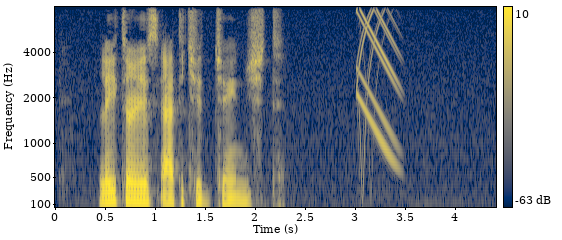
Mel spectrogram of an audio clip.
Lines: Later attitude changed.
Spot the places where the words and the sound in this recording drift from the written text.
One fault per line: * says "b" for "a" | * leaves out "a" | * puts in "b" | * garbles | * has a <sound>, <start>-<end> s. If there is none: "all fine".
* puts in "his"
* has a chirp, 3.0-3.5 s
